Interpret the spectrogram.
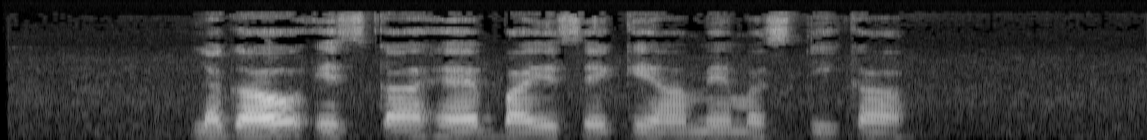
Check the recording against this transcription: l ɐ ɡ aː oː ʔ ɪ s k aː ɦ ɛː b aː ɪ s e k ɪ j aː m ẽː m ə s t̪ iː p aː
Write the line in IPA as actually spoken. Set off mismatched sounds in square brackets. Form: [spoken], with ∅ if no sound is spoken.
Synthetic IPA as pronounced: l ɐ ɡ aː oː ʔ ɪ s k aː ɦ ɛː b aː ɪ s e k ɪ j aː m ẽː m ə s t̪ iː [k] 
